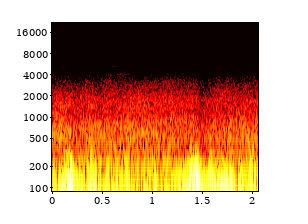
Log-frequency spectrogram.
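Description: Wind buffeting the microphone in uneven gusts over the rumble of a Boeing 757's jet engines as the airliner rolls out down the runway after touchdown.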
